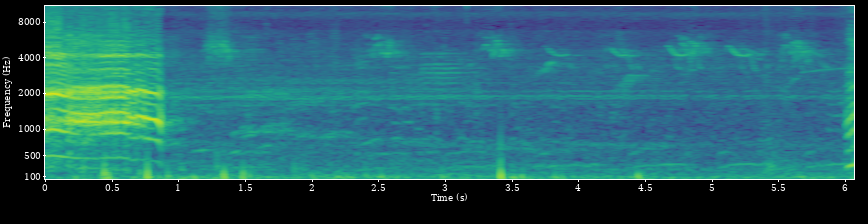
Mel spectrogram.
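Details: Goat giving a single loud, wavering bleat lasting under a second, rich in harmonics. Quiet outdoor background follows, with faint bird chirps.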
